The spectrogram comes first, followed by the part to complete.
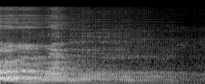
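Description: Alaskan Malamute's drawn-out "talking" vocalization, falling in pitch and fading away over about a second and a half.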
